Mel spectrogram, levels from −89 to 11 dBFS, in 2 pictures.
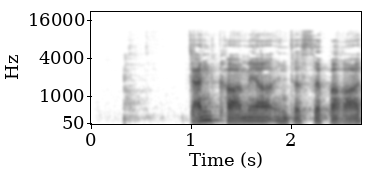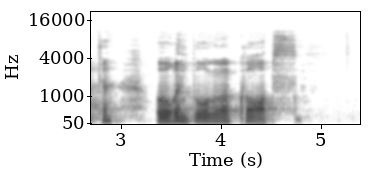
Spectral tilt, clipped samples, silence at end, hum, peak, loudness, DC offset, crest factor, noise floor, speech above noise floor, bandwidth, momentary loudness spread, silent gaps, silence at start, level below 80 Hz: -6.5 dB/octave; under 0.1%; 0.7 s; none; -2 dBFS; -20 LUFS; under 0.1%; 20 dB; -71 dBFS; 51 dB; 11.5 kHz; 10 LU; none; 1 s; -58 dBFS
